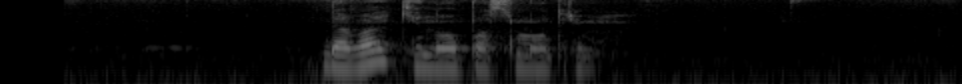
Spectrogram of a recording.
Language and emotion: Russian, neutral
